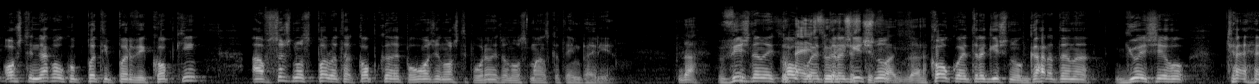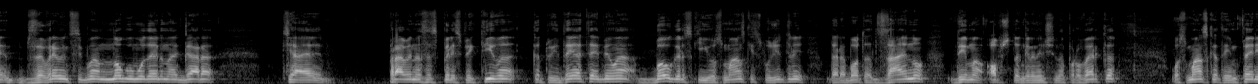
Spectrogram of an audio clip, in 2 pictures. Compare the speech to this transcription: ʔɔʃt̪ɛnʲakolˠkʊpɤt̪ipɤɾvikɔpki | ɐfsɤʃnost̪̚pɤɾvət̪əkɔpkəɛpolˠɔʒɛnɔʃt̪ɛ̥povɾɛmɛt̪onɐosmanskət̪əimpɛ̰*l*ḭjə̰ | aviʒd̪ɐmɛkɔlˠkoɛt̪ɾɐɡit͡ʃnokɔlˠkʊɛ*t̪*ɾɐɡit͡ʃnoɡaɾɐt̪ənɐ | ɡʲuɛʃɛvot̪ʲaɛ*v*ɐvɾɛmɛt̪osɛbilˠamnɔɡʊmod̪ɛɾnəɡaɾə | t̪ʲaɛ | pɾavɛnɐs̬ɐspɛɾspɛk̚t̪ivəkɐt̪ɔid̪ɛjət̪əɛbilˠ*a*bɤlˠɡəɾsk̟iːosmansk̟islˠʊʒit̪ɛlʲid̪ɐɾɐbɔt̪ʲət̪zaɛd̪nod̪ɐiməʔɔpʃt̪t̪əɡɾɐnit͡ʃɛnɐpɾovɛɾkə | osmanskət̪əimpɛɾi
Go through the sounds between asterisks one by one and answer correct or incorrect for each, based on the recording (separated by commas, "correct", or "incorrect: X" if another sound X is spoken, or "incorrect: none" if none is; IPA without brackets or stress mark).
incorrect: ɾ, correct, incorrect: z, correct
